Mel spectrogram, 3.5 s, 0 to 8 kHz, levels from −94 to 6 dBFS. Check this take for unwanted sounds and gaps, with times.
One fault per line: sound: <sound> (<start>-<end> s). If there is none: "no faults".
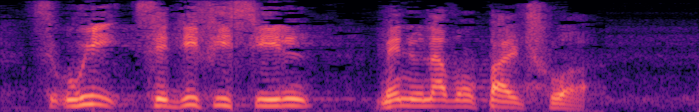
no faults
